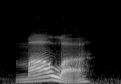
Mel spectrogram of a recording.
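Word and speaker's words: Mawla: Allah said, Allah is the Mala, it's M-A-W-L-A.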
